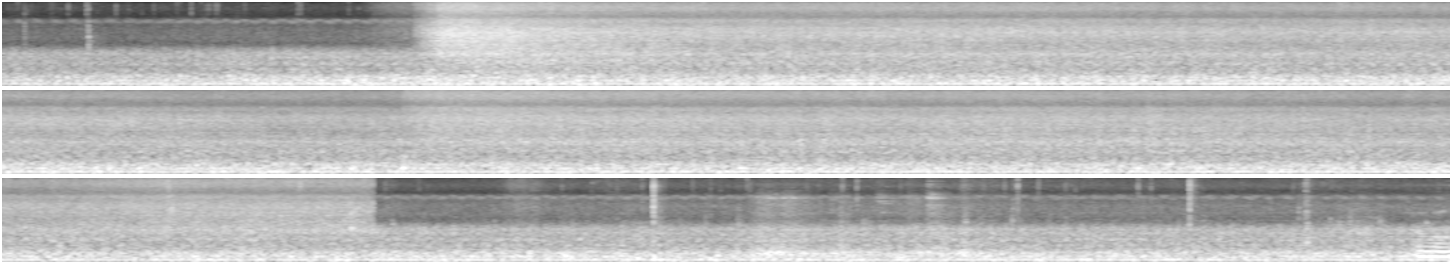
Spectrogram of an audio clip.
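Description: Water with rice for pilaf boils in a pot on a clay stove, giving a steady, close hissing roar that carries on unbroken for over twenty seconds with no talking.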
